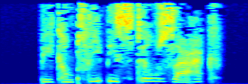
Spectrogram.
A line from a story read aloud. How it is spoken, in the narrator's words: whispered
